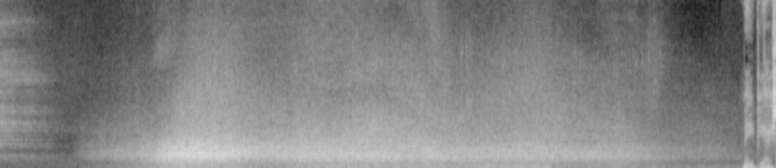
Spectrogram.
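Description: Traffic rushes past on a highway.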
